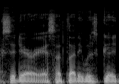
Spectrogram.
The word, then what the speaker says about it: Za'Darius: Za'Darius. Whatever his name is. That dude. You flipped the syllables. Did he say Za'Darius? It'd be like Kyler Murray. I said Za'Darius Smith.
